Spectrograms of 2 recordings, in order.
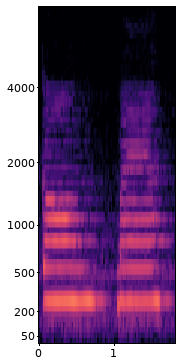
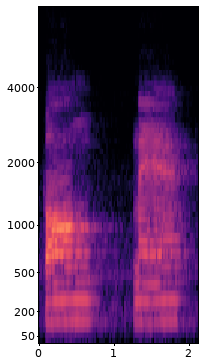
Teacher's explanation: Okay, so first, thanh ngang, we call it mid-level tone, which means when you speak, you start at the middle of your normal speaking voice and remain stable while you're speaking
